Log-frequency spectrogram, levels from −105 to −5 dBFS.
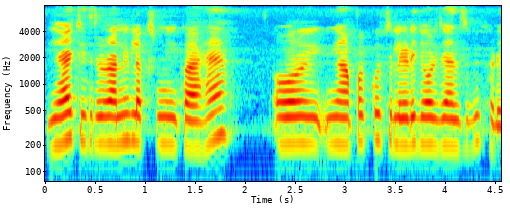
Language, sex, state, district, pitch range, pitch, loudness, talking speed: Hindi, female, Uttar Pradesh, Saharanpur, 205-220 Hz, 210 Hz, -18 LUFS, 195 wpm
